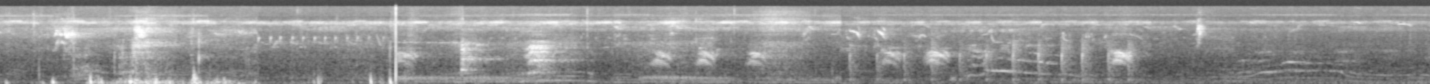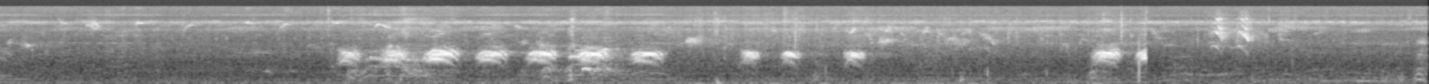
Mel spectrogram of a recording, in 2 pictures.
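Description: Rural outdoor ambience with bird calls: a run of short, evenly spaced calls, about three a second, a little past halfway, and scattered single calls before and after. Low rumbling thumps in the first two seconds.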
